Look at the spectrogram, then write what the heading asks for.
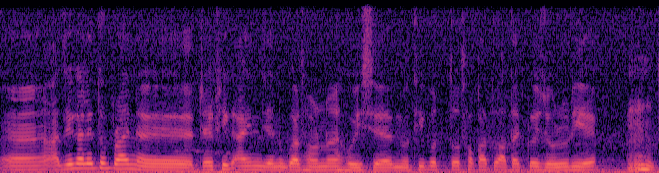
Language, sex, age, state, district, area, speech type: Assamese, male, 18-30, Assam, Morigaon, rural, spontaneous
